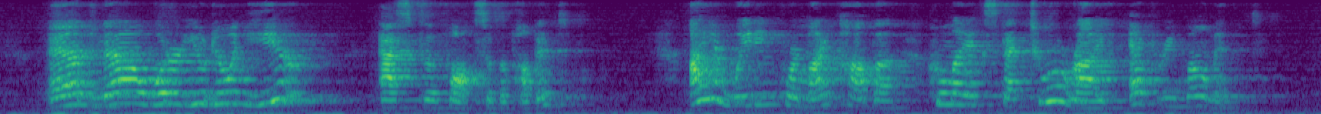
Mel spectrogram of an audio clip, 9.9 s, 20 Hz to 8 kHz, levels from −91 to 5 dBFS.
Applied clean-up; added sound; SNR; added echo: none; none; none; reverberation time 0.9 s.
